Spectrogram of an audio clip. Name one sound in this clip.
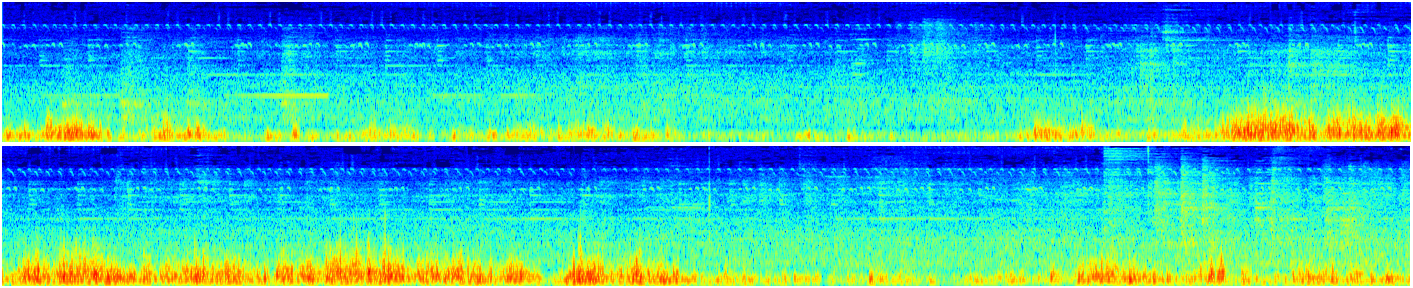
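Steel wheels clank and squeal on the rails.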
